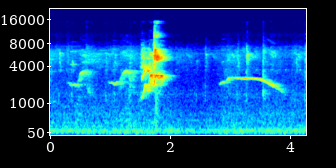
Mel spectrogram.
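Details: Budgerigar singing: short whistled chirps, then a loud rasping squawk, a pause, and one long smooth whistle that holds level before dipping downward; steady low hum behind.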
